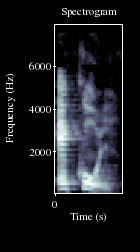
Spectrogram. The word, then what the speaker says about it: école: The pronunciation is école, and école means school.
